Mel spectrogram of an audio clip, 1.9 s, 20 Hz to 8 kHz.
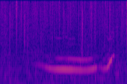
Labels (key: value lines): label: biophony
recorder: SoundTrap 300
